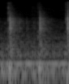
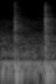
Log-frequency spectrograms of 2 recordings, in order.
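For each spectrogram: First: Three quick, muffled taps with no ring, a dull papery thud from a soft-crusted sourdough loaf. Second: Two short, dry, crisp taps on a fresh sourdough loaf, whose hard crust gives a brittle, non-ringing click.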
